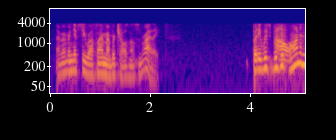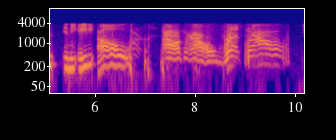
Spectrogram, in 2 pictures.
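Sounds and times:
speech: 0.2 - 2.3, 4.1 - 9.9
person yowling like a startled cat: 7.4 - 9.9.

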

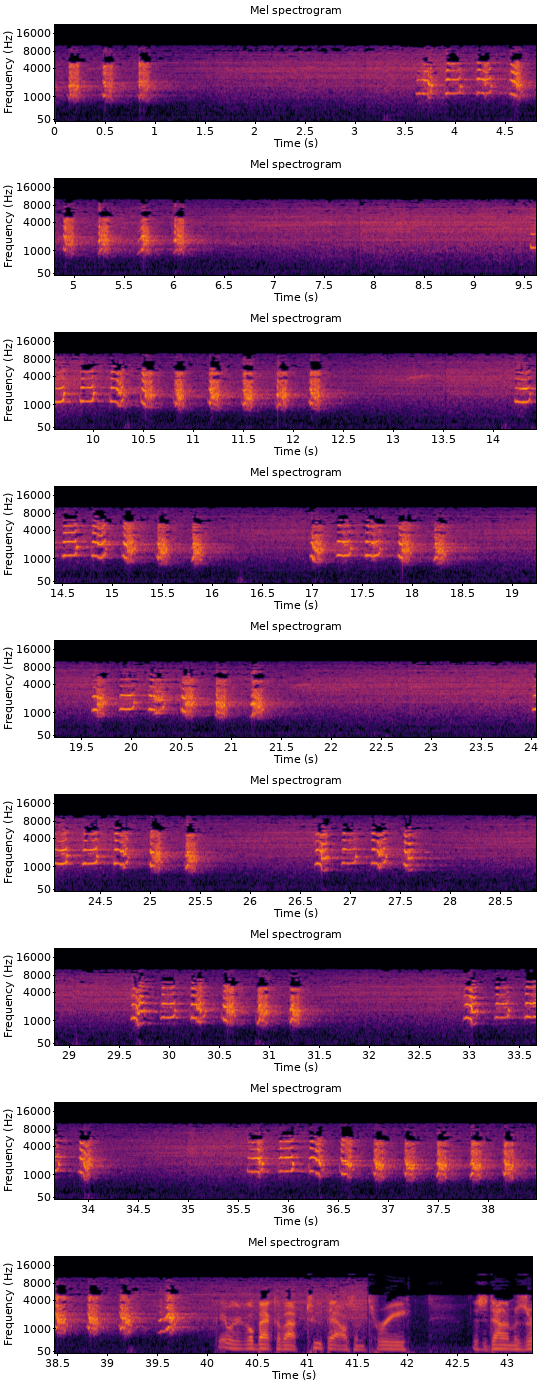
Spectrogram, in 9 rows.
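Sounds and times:
young wild turkey hen kee-kee runs and yelps: 3.6 - 6.2, 9.6 - 12.4, 14.2 - 16.1, 17.0 - 18.5, 19.6 - 21.5, 24.0 - 25.6, 26.6 - 27.8, 29.6 - 31.4, 33.0 - 34.2, 35.6 - 39.9
speech: 40.1 - 43.2.

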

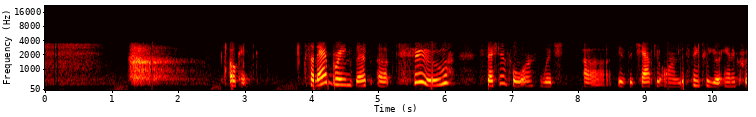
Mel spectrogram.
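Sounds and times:
person taking a deep breath: 0.0 - 2.4, 6.2 - 6.5
speech: 2.8 - 3.2, 4.0 - 10.5.

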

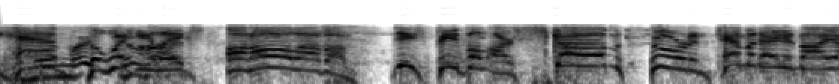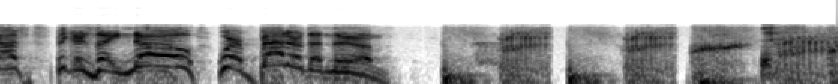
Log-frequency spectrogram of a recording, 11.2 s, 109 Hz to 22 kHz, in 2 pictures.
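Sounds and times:
speech: 0.3 - 9.0, 10.6 - 11.1
man making guttural snorting grunts imitating a pig: 8.6 - 11.1.

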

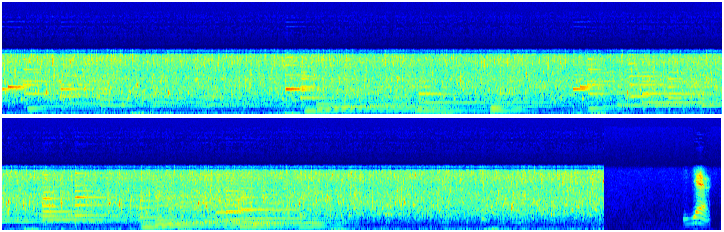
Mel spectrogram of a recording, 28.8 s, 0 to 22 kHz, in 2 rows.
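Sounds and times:
low melodic music bed: 0.0 - 21.7
flowing river water rushing: 0.0 - 26.4.

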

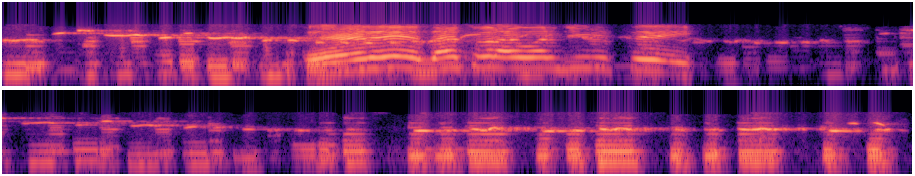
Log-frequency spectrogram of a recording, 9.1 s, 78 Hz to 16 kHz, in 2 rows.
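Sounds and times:
person whistling a tune: 0.0 - 1.7, 3.5 - 9.0
busy rhythmic lower backing sound: 0.0 - 9.0
speech: 1.6 - 3.6.

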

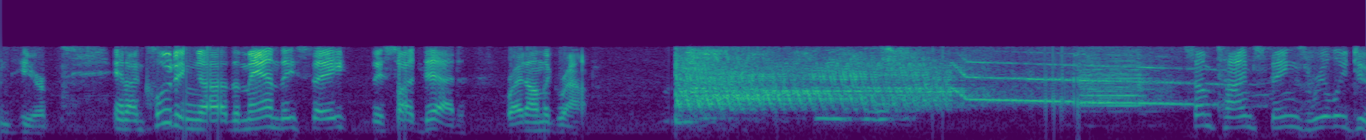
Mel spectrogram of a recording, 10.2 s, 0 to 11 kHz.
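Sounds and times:
speech: 0.0 - 4.5, 6.1 - 7.0, 9.0 - 10.2
Albuquerque police siren wailing: 5.0 - 9.6.

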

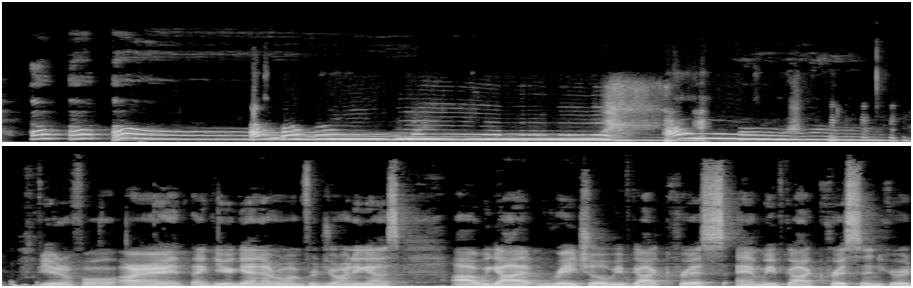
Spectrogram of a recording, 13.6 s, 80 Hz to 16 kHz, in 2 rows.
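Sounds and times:
people imitating wolf howls on an online broadcast: 0.2 - 6.6
speech: 7.1 - 13.6.

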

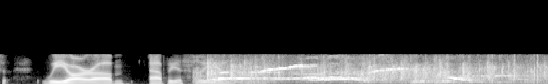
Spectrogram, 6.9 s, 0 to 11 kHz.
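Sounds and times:
speech: 0.0 - 3.3
large crowd of football fans cheering and screaming celebrating a victory: 2.6 - 6.8
shrill whoops and shouts of football fans: 2.6 - 6.8.

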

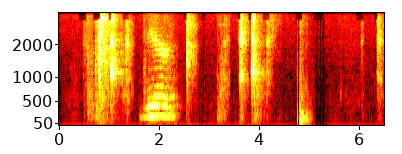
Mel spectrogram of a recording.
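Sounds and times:
coyotes yipping and barking: 0.5 - 1.6, 2.5 - 4.4, 6.3 - 6.5
speech: 1.7 - 2.4.

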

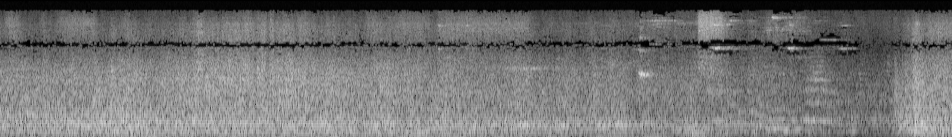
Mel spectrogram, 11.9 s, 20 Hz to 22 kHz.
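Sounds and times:
subway train rumbling: 0.0 - 11.8.

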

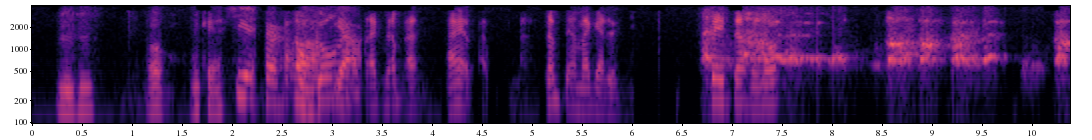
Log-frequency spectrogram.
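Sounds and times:
speech: 0.2 - 6.0, 6.7 - 7.6
dog barking in short high-pitched yaps: 6.7 - 10.3.

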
